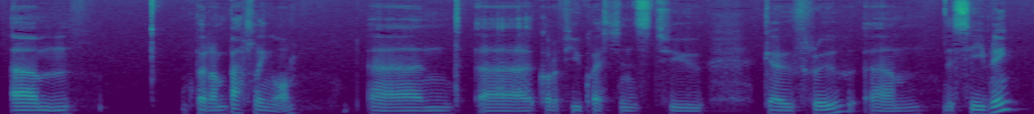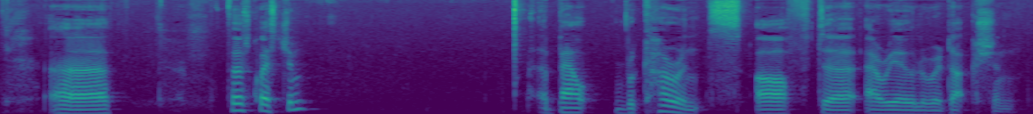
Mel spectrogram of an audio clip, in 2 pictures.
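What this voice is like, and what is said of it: Congested voice from a cold. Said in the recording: “I have a little bit of a cold, as you might be able to hear”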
